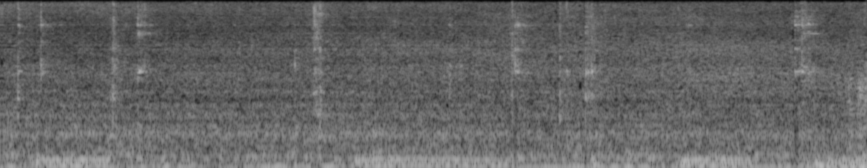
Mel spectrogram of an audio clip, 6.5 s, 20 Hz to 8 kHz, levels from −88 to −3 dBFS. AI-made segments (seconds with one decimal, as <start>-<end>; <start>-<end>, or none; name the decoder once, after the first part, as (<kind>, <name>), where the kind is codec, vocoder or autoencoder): 0.0-3.9 (vocoder, Vocos); 4.9-5.4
